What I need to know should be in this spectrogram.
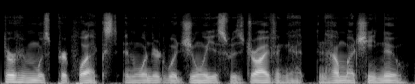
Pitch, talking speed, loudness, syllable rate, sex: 90 Hz, 215 wpm, -20 LUFS, 5.5 syllables/s, male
